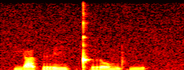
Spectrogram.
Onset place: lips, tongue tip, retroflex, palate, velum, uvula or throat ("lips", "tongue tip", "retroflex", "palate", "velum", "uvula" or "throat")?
palate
